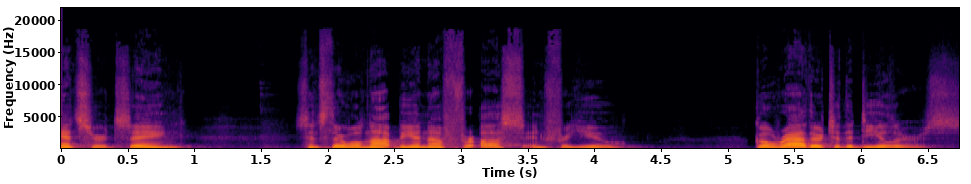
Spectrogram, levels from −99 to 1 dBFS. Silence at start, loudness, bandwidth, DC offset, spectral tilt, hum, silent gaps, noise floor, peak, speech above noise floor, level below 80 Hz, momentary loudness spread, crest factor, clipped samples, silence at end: 0 s; -33 LUFS; 16 kHz; under 0.1%; -7 dB/octave; none; none; -79 dBFS; -12 dBFS; 46 dB; -68 dBFS; 13 LU; 22 dB; under 0.1%; 0.05 s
